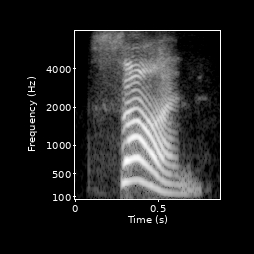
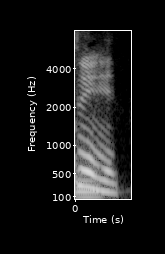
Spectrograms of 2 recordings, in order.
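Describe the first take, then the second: First: The syllable is said with the vowel of 'son'. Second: The syllable is said with the vowel of 'sin'. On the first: The speaker calls it right. "Son, not" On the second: The speaker calls it wrong. "not sin"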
